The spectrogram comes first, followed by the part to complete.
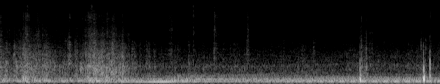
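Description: Pickup truck being driven, heard from inside the cab: a steady engine hum and tyre noise, with a swell of road noise about a second in. A sharp single knock comes near the end.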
